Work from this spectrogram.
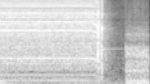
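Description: A drill motor whines steadily at close range boring a hole in a plastic power tool body, cuts out abruptly, and after a short silence the motor noise resumes.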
